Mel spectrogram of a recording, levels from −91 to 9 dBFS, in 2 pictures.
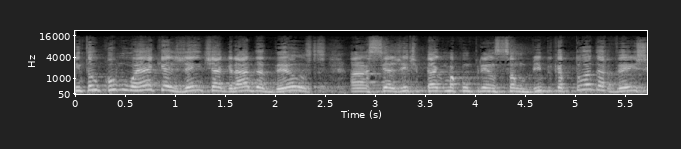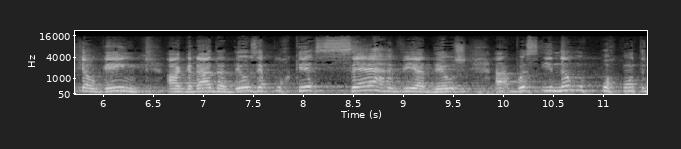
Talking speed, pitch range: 175 wpm, 180-225 Hz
